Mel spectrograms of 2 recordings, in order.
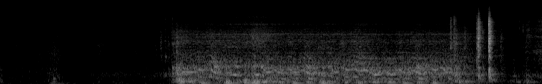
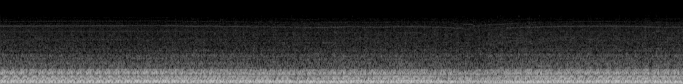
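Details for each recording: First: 1960 Pontiac Catalina 389 V8, sat since 1985, carb primed, on stock fuel system: about three seconds of ragged cranking and sputtering that never idles; cranks but won't stay running, owner switching to boat tank and electric pump. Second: 1960 Pontiac Catalina 389 V8 sat since 1985, while adjusting points dwell (target 30°): steady idle settles smoother midway as dwell reaches about 40°, idle quieter and slightly higher, even beat, no misses.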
